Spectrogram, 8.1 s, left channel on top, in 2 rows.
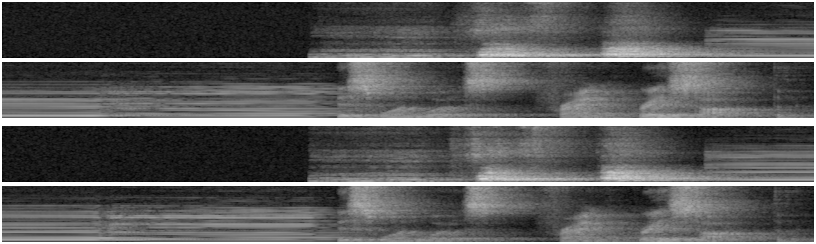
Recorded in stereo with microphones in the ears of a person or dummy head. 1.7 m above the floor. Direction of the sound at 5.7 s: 15° left (ahead or behind).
